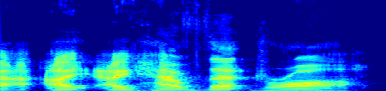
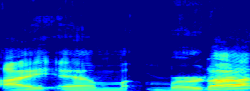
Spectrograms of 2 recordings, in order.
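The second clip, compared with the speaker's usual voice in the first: slow, drawn-out delivery. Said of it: "You said it kinda slow there".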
